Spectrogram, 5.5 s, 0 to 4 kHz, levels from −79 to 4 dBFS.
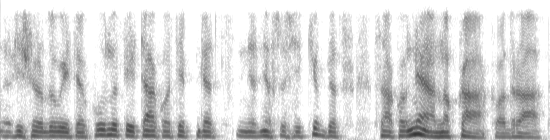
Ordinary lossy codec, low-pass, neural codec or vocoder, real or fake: Opus, 24 kbps; 3.6 kHz; codec, 24 kHz, 6 kbps, HILCodec; fake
